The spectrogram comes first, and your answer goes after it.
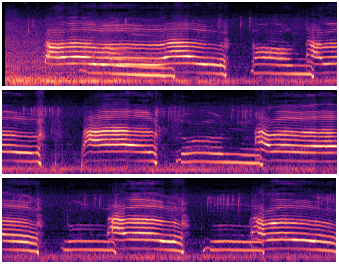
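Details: Angry domestic cat giving long, loud, drawn-out meows and wails, each sliding and wavering in pitch, several in a row with short pauses between them; quiet indoor background.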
